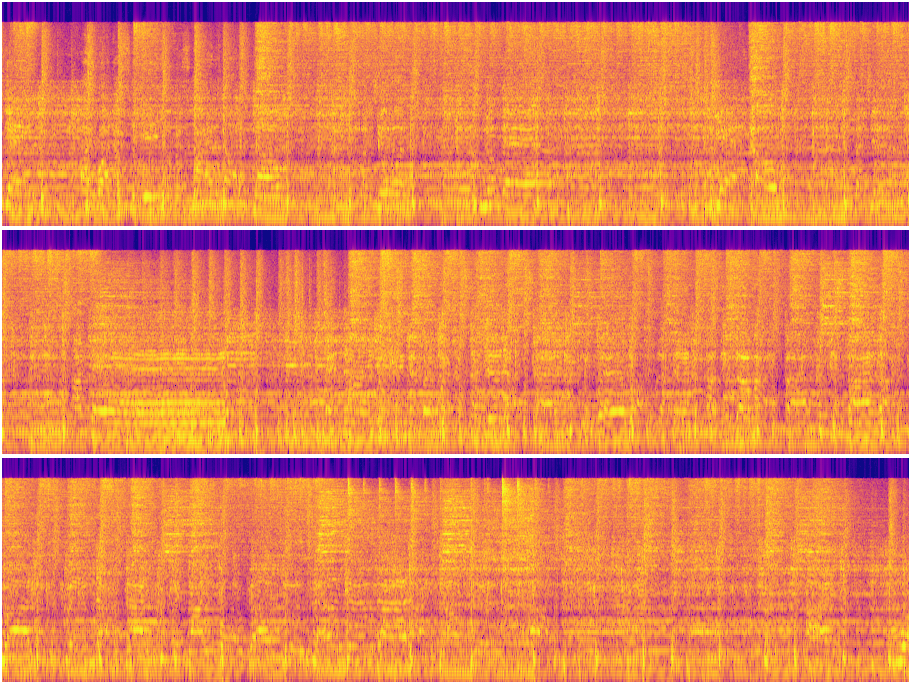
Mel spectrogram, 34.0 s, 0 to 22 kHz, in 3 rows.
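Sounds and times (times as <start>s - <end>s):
person singing: 0.0s - 7.2s, 8.8s - 14.5s, 15.3s - 30.2s, 32.3s - 34.0s
live punk rock band: 0.0s - 34.0s.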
